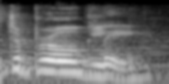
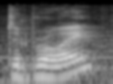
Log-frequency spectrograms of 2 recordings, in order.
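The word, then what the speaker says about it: de Broglie: So, his name is De Brogley if you spell it out, but it's pronounced somewhere in the vicinity of De Bruyne or at least in uh the accent that I speak in.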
